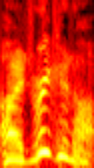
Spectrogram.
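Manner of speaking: very high, very loud, rough, booming dad voice, slow, rasping. Joking with friends on a podcast: impression of the listener's dad. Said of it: "that was my impression of your dad".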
